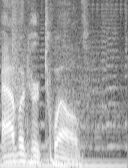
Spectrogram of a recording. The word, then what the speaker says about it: Avatr 12: Coming in at number 4 is the Avatr 12. And yes, you heard me right. It's pronounced Avatr 12, but the name isn't the weird part.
